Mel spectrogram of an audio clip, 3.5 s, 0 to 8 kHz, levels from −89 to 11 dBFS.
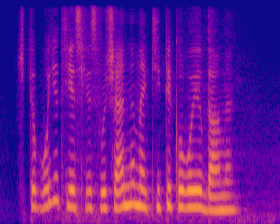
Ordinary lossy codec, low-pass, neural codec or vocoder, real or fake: AAC, 48 kbps; 7.2 kHz; codec, 16 kHz, 0.5 kbps, FunCodec, trained on Chinese and English, 25 frames a second; fake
